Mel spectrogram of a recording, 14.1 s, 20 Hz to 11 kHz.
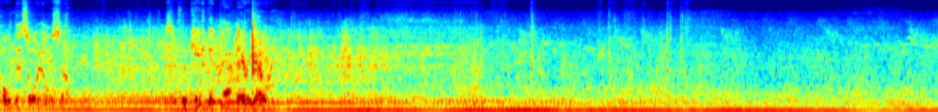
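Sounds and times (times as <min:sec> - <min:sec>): low machine hum: 0:00.0 - 0:14.0
faint sharp clicks: 0:07.9 - 0:08.1.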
